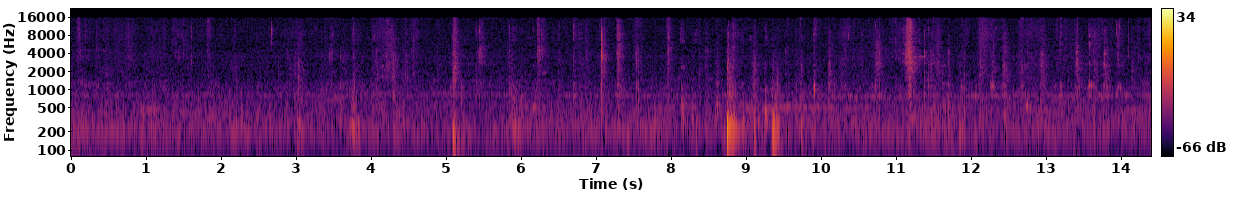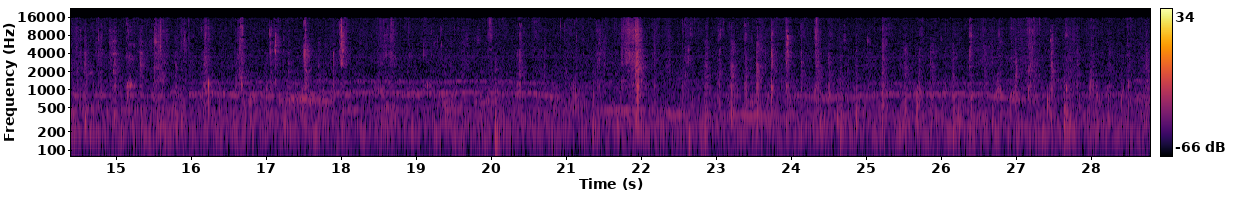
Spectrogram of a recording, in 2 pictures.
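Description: A person biting and chewing puris dipped in curry, with scattered sharp mouth clicks; the loudest comes about nine seconds in.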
